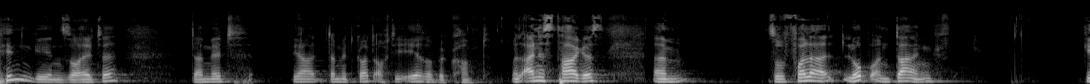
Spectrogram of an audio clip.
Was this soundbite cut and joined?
yes; 3 cuts; at 2.6 s, 5.0 s, 6.4 s

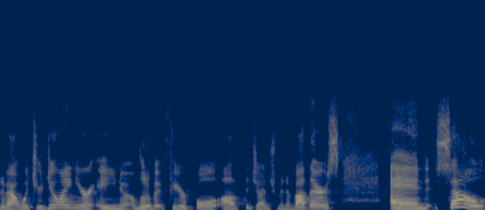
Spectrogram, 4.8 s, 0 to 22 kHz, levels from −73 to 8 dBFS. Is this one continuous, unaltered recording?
yes; 0 cuts

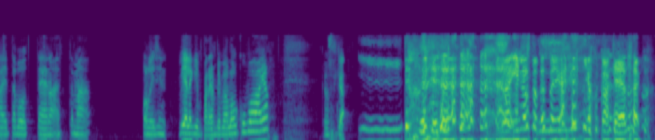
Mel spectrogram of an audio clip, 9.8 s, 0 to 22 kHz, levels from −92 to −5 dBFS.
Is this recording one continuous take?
yes; 0 cuts

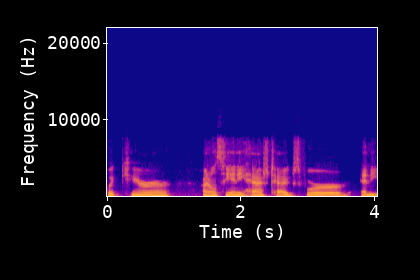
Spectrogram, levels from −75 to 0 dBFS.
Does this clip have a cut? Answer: no; 0 cuts

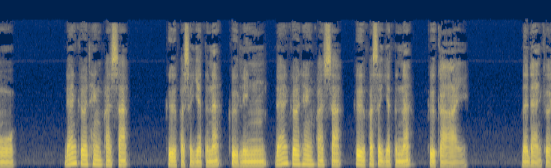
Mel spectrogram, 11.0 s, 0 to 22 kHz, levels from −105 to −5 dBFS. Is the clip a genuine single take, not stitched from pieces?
no; 3 cuts; at 4.5 s, 5.4 s, 6.9 s

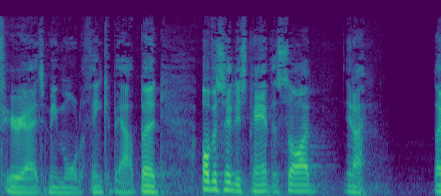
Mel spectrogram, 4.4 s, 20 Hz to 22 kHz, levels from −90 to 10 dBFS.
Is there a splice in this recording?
no; 0 cuts

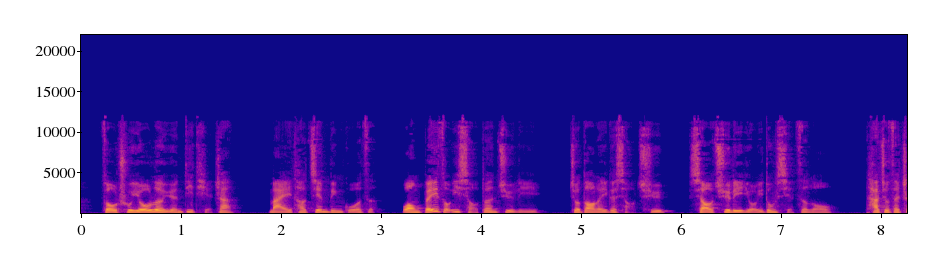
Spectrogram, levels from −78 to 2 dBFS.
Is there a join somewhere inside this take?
yes; 2 cuts; at 3.1 s, 6.0 s

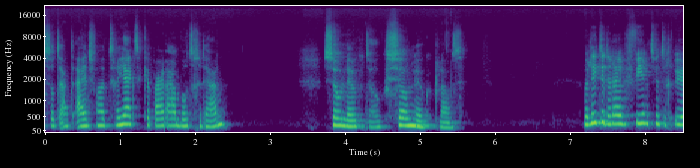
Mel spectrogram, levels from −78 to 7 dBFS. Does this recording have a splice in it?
yes; 2 cuts; at 1.6 s, 4.3 s

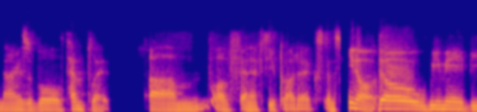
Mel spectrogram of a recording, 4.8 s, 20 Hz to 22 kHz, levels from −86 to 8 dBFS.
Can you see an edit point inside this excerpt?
yes; 3 cuts; at 2.1 s, 3.4 s, 3.8 s

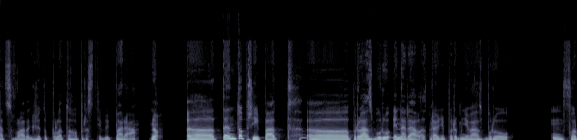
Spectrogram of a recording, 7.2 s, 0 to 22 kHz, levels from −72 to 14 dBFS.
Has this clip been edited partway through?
yes; 2 cuts; at 1.8 s, 5.3 s

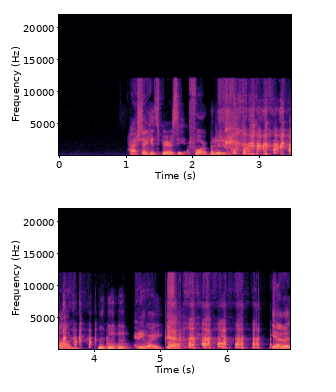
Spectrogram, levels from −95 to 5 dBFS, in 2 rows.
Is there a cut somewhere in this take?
yes; 1 cut; at 1.9 s

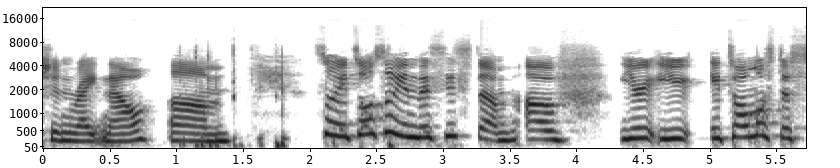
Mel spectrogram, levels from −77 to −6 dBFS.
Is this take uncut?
yes; 0 cuts

